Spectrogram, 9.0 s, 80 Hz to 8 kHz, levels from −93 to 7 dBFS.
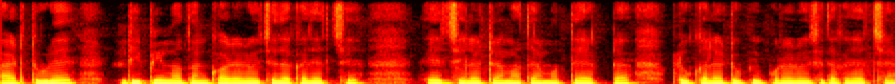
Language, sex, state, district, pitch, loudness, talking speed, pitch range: Bengali, female, Jharkhand, Sahebganj, 220 Hz, -14 LUFS, 140 wpm, 215-230 Hz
